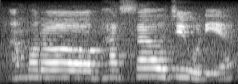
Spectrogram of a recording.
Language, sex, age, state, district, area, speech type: Odia, female, 30-45, Odisha, Kendrapara, urban, spontaneous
